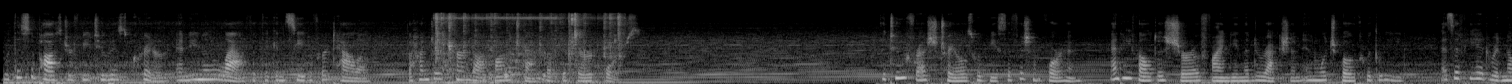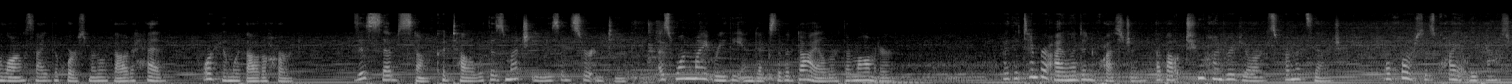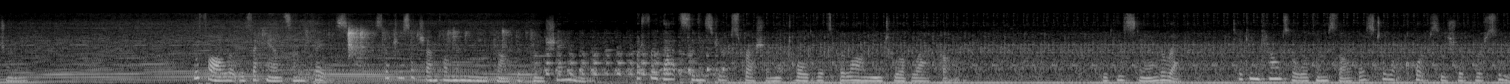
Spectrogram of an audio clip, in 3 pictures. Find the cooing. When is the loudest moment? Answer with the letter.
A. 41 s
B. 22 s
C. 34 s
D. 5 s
C.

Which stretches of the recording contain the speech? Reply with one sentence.
The speech can be heard from 0.0 to 6.5 s, from 8.8 to 24.2 s, from 25.1 to 30.6 s, from 32.1 to 40.0 s and from 41.2 to 45.3 s.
